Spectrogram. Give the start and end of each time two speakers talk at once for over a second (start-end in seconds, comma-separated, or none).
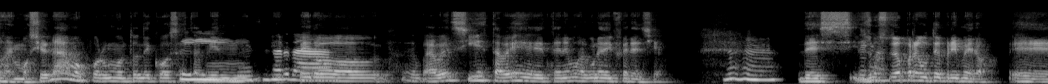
1.8-3.4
